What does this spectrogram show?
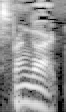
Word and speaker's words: Brungardt: Did I say it right? Brungardt. Okay. Really exercise the G.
